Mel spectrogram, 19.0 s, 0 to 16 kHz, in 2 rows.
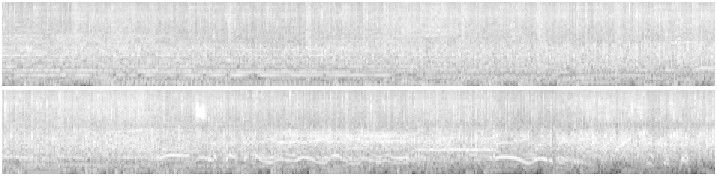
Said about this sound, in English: A lot of them are clapping for their pastor. I mean, they drove all the way. They drove 2 miles to get here. They drove all the way across the Metroplex to get here because they love this person.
